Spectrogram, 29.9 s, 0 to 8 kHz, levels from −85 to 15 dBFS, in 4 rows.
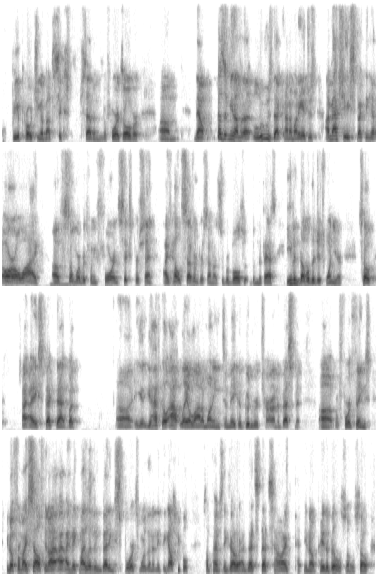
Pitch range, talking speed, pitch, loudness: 115-165 Hz, 215 wpm, 135 Hz, -20 LUFS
